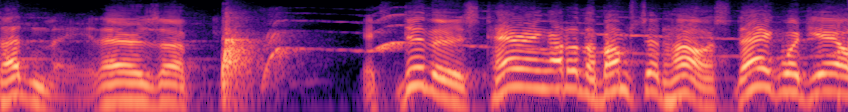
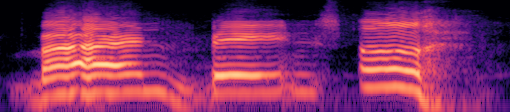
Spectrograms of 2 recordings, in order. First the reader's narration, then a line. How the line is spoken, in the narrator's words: Dithers buries his face in his arms and moans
